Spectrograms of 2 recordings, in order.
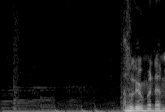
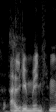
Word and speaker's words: aluminum: Aluminum is the better pronunciation. Aluminium is so dumb. Look, it's not a great name. I I'll give you that. But I'm I don't know. Aluminum just hits my ears wrong.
